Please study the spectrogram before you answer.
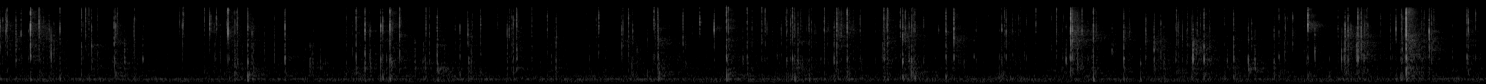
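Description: Clear plastic film packaging is held in both hands and crinkled by fingertips and nails, giving a steady run of dense, bright crinkles and sharp snaps with almost no low end. The crackles come in irregular clusters with no ring-out, some louder pops standing out near the middle and end.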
